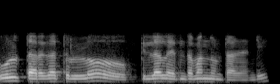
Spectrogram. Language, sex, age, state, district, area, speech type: Telugu, male, 18-30, Andhra Pradesh, Anantapur, urban, conversation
